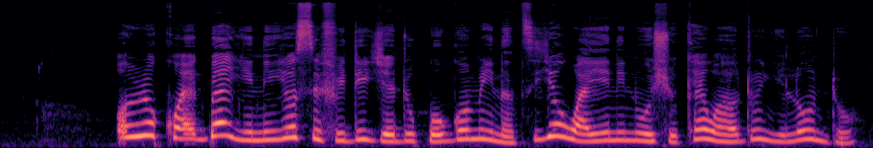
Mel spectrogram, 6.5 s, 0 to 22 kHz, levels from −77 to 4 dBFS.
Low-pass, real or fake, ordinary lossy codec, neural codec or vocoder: none; real; none; none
